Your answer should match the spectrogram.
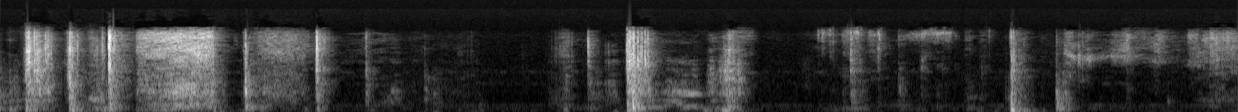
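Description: Cardstock being handled and trimmed on a Stampin' Up paper trimmer: paper sliding and rustling against the trimmer base, with a quick series of clicks and a scraping slice of the blade in the first second or so, then a few sharp taps later on.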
